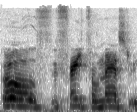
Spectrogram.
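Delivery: high-pitched creature voice. Trying an impression from a Disney movie again after being urged: high-pitched creature voice. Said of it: "I'm going too high pitch".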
